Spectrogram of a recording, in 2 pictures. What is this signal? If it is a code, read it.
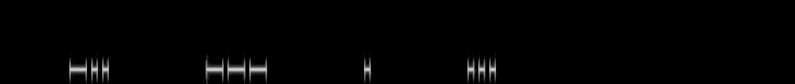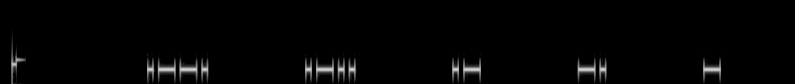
Morse code, heard as a keyed tone, about 22 wpm, spaced as for 8 wpm, 700 Hz. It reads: DOES PLANT
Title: 6x Character Spacing - Top 300 Words - 22wpm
